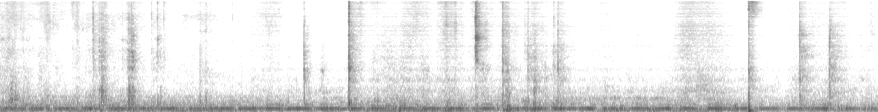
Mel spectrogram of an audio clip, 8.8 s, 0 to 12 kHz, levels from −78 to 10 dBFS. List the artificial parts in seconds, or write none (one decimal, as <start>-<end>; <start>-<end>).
2.5-8.8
